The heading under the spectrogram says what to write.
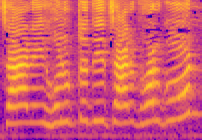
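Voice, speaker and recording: This family vlogger's voice is very high, bright and forceful, with fairly even intonation and a fairly quick pace. Chatting casually over a board game at home, she coaxes and sighs often in exasperation.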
